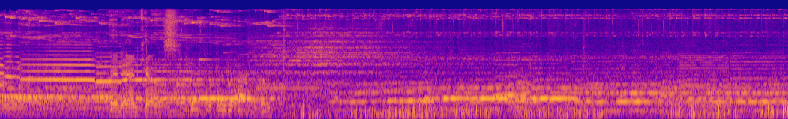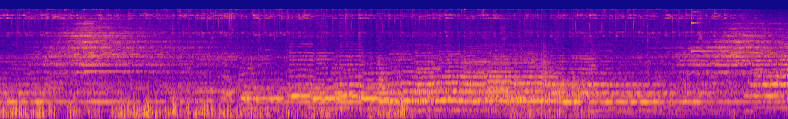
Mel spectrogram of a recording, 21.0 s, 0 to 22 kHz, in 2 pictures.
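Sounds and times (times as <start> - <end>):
brass chords: 0.0 - 21.0
drums: 3.3 - 21.0.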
